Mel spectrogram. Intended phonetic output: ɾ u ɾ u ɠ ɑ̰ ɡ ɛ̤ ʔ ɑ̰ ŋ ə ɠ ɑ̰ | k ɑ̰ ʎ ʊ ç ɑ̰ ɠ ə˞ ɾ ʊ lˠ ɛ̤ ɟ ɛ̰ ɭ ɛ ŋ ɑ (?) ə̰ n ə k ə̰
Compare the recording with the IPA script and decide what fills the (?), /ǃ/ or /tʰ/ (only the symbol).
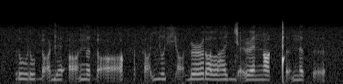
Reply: ǃ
